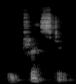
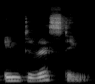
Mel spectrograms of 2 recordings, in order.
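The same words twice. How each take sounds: First: The middle vowel sound is dropped. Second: The middle vowel sound is kept.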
